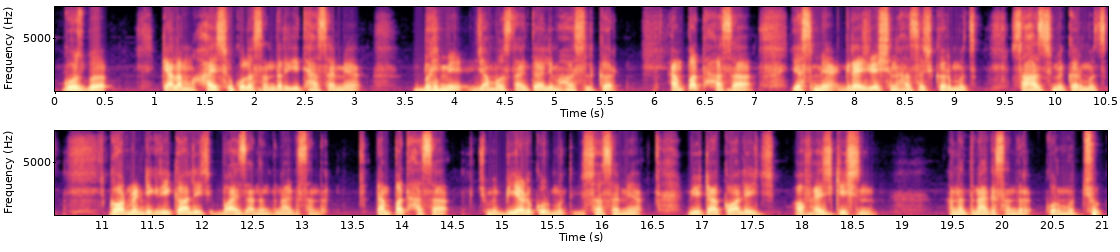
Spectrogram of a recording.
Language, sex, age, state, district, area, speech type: Kashmiri, male, 30-45, Jammu and Kashmir, Kulgam, rural, spontaneous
